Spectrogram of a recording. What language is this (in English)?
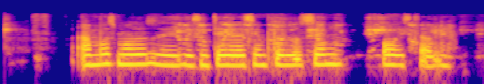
Spanish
